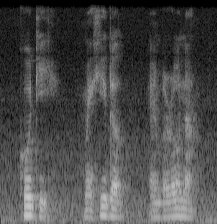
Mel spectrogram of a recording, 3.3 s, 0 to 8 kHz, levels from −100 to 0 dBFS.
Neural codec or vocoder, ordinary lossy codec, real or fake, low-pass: none; none; real; 7.2 kHz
